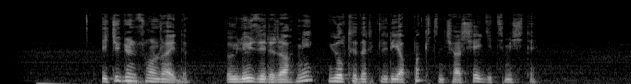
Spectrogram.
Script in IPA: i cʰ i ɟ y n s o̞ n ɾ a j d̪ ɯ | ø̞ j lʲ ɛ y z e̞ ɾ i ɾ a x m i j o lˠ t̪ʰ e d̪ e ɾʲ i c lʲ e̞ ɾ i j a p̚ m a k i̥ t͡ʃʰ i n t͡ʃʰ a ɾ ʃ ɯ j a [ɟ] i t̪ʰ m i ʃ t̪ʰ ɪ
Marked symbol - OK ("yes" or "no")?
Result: yes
